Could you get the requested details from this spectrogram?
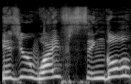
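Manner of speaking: put-on very high, hollered, drunken yell. Retelling a man leaning out of a truck window at the speaker, retelling a man yelling. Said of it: "why are you yelling".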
